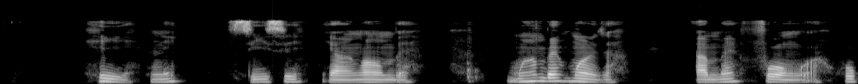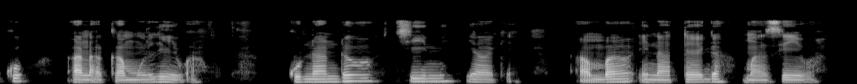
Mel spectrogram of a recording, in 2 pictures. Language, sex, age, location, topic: Swahili, male, 18-24, Nakuru, agriculture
